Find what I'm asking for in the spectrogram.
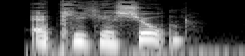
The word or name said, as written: applikation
